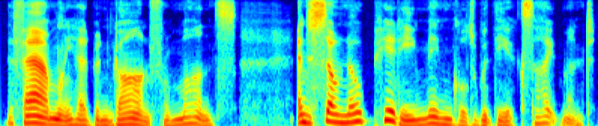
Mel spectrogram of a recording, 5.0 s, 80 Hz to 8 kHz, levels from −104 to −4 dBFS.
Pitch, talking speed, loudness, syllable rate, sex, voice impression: 135 Hz, 180 wpm, -20 LUFS, 5.0 syllables/s, female, feminine, very adult-like, slightly cool, intellectual, calm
